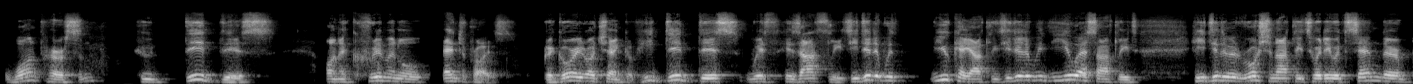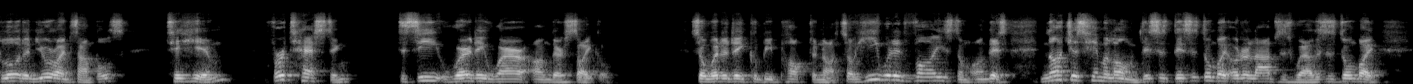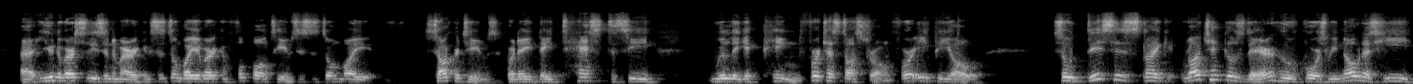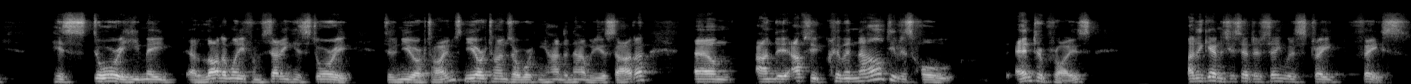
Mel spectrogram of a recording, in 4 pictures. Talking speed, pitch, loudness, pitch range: 190 wpm, 145 Hz, -20 LUFS, 125-185 Hz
